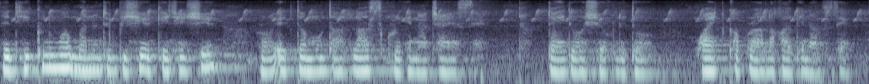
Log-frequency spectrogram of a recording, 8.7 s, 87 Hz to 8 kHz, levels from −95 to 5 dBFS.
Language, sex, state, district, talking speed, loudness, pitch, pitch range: Nagamese, female, Nagaland, Dimapur, 170 wpm, -18 LUFS, 175 Hz, 170-185 Hz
